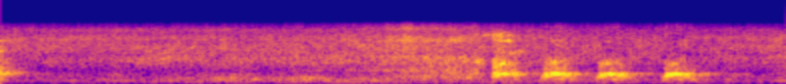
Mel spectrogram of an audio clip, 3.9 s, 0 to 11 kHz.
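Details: Shar Pei named Sally, a 15-year-old dog, giving four short barks in quick succession near the end, each about a third of a second apart, after a stretch of low background hum.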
